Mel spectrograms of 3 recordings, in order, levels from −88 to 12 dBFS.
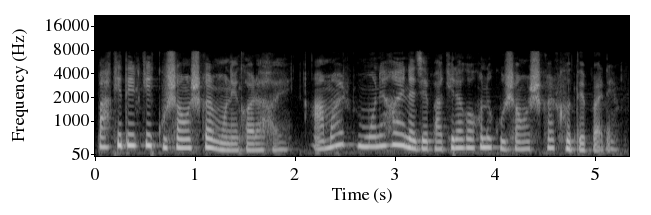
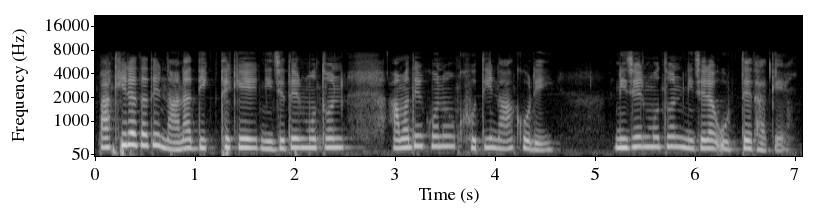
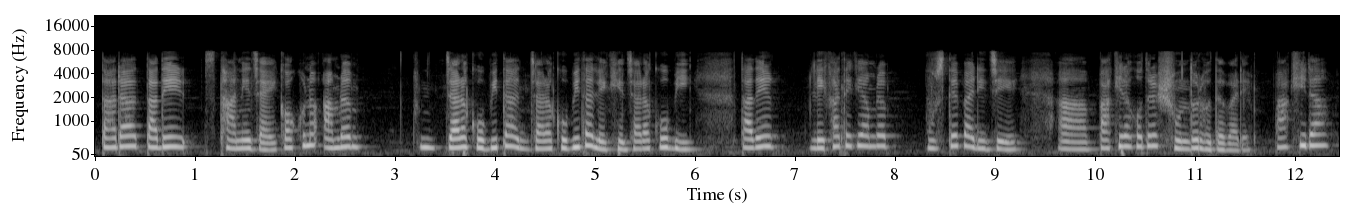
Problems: constant background noise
